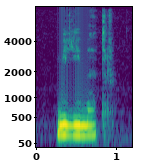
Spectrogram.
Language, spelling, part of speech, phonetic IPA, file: Polish, milimetr, noun, [mʲiˈlʲĩmɛtr̥], LL-Q809 (pol)-milimetr.wav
